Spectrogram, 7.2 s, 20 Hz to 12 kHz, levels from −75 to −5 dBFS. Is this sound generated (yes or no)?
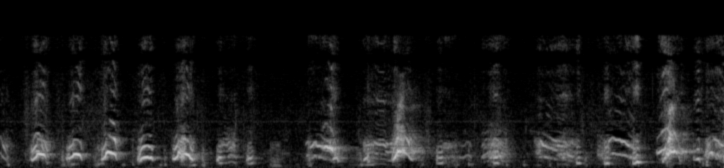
yes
